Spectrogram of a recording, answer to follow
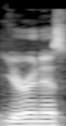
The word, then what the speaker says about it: Uranus: And yeah, we pronounce it Uranus to cut down on the jokes.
